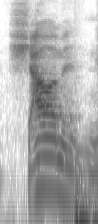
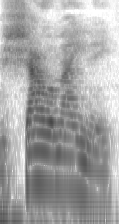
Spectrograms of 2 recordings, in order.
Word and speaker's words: Tchouaméni: Aurelien Tchouaméni. – Tchouaméni. – Shower, and then Manny. – Yeah. – Tchouaméni. – Tchouaméni. Nice. – Tchouaméni. Yeah. Shower many.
